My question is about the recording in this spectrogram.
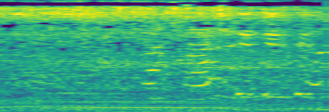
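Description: A steady low engine hum with faint voices over it.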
